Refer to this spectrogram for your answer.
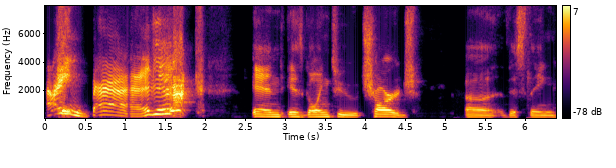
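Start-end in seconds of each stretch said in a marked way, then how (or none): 0.0-2.0 eerie, shrill, very high-pitched ghostly spirit voice. Voicing a ghostly kobold face that gnashes its teeth before a charge: ghostly kobold spirit voice. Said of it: "this lizard-like kobold face comes out, and it kind of gnashes its teeth".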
